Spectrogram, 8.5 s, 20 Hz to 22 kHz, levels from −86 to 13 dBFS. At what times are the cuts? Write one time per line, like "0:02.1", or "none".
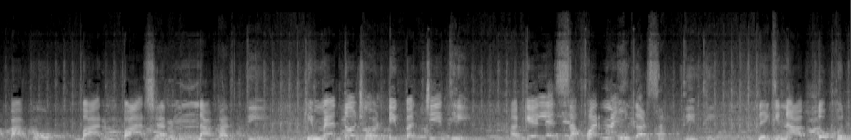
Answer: none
